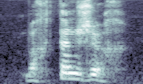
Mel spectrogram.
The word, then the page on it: maxtanzhyk: Xyzyl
